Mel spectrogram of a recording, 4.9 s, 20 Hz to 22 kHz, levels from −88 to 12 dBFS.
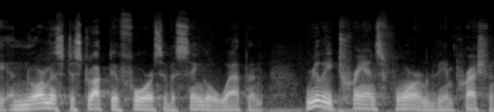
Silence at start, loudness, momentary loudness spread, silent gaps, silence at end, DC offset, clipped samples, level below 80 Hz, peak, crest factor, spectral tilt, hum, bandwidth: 0 s; -19 LUFS; 11 LU; none; 0 s; under 0.1%; under 0.1%; -40 dBFS; -2 dBFS; 16 dB; -7.5 dB/octave; none; 12 kHz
